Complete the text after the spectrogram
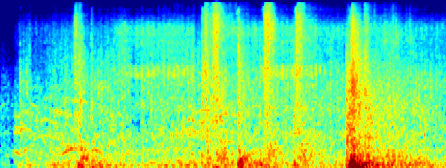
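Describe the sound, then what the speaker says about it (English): Anti-tank rifle shots in the Gates of Hell: Ostfront war game, a few sharp booming reports spaced over several seconds, the last one loudest, over a low battlefield background. "Try to use the AT rifle."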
